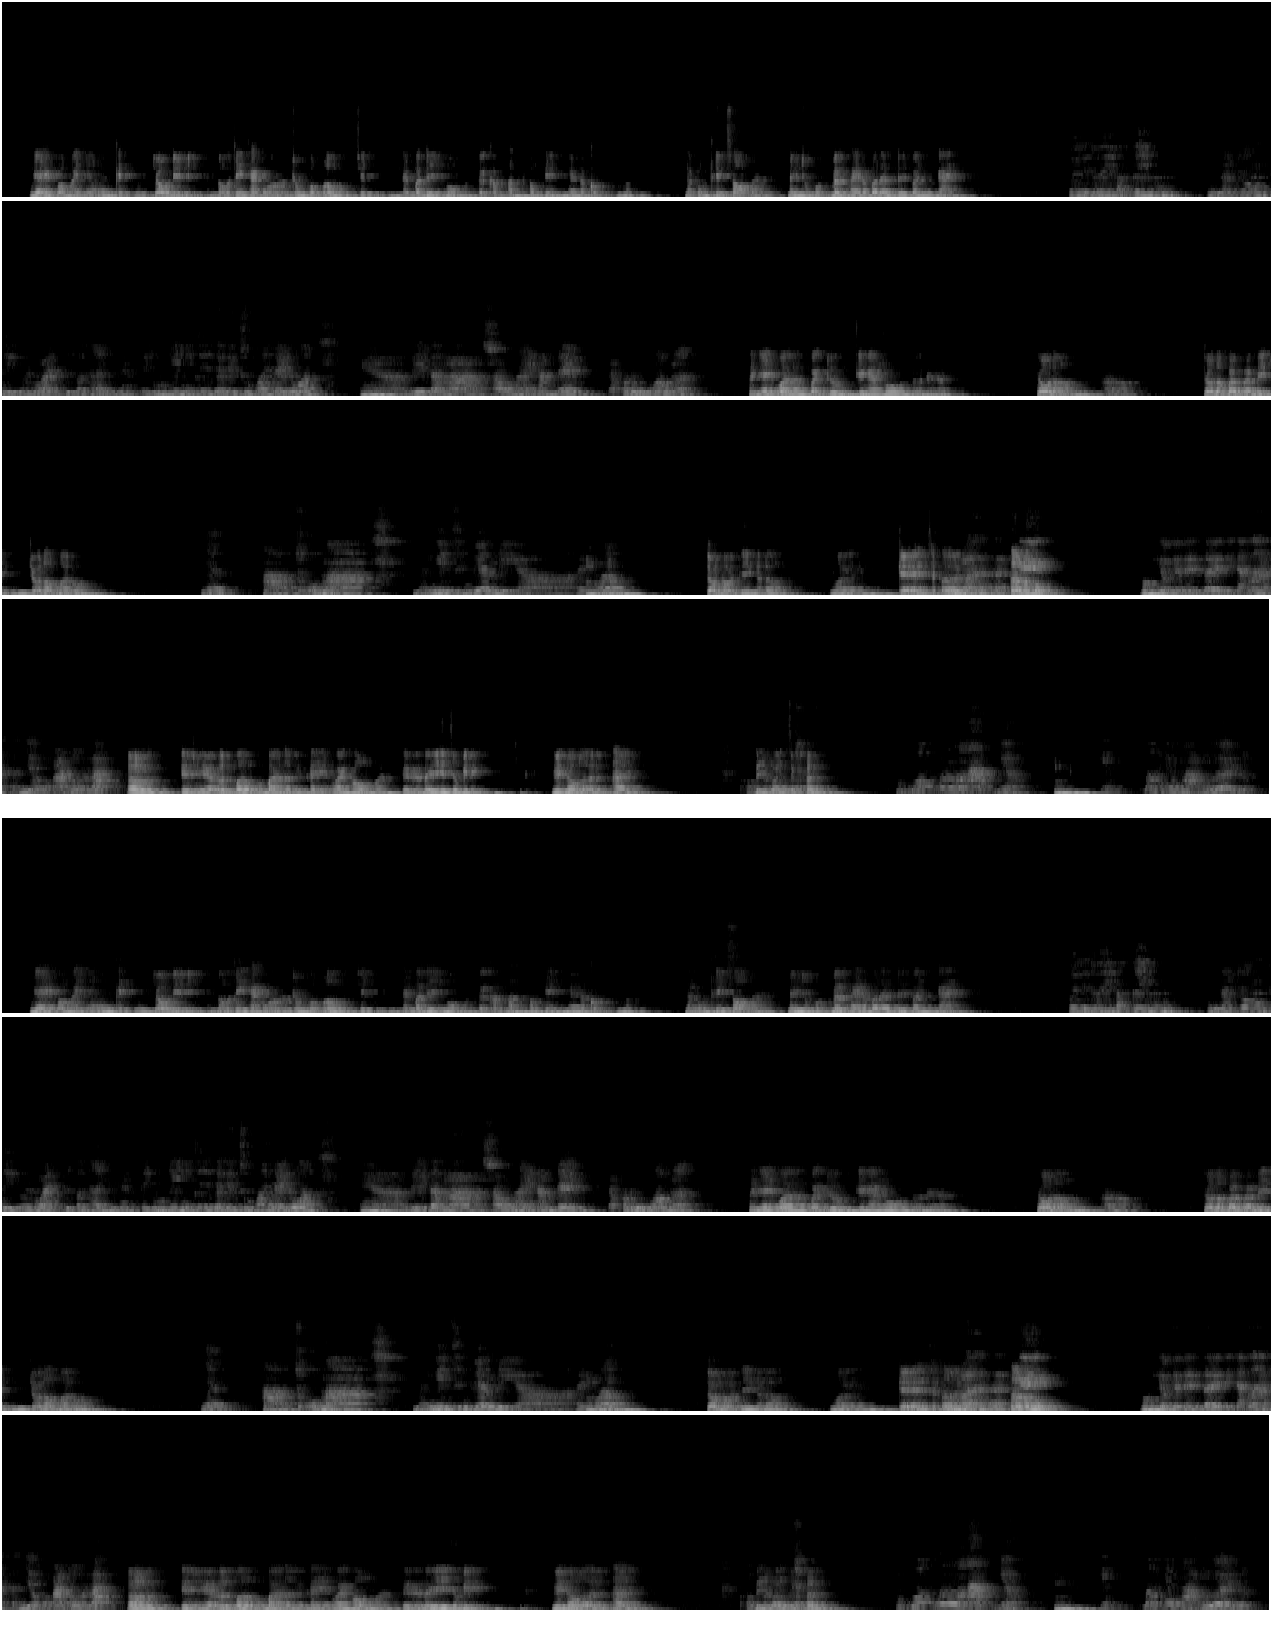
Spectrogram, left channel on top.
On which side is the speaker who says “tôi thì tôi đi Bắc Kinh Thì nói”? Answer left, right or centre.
Right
